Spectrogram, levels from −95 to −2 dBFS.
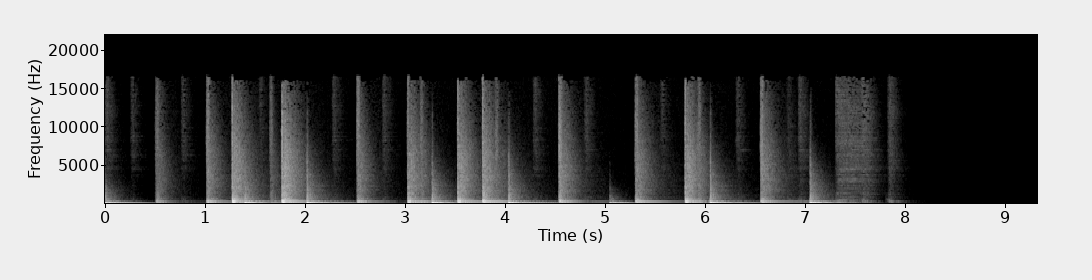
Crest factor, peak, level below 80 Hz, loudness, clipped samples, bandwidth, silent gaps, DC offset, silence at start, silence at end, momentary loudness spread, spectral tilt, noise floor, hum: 20 dB; -4 dBFS; -26 dBFS; -24 LUFS; under 0.1%; 16.5 kHz; none; under 0.1%; 0 s; 1.9 s; 19 LU; -6.5 dB/octave; under -90 dBFS; none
